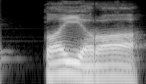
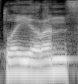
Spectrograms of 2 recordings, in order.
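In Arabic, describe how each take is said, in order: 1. تنتهي الكلمة بصوت 'a' طويل. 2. تنتهي الكلمة بصوت 'an' أنفي.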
